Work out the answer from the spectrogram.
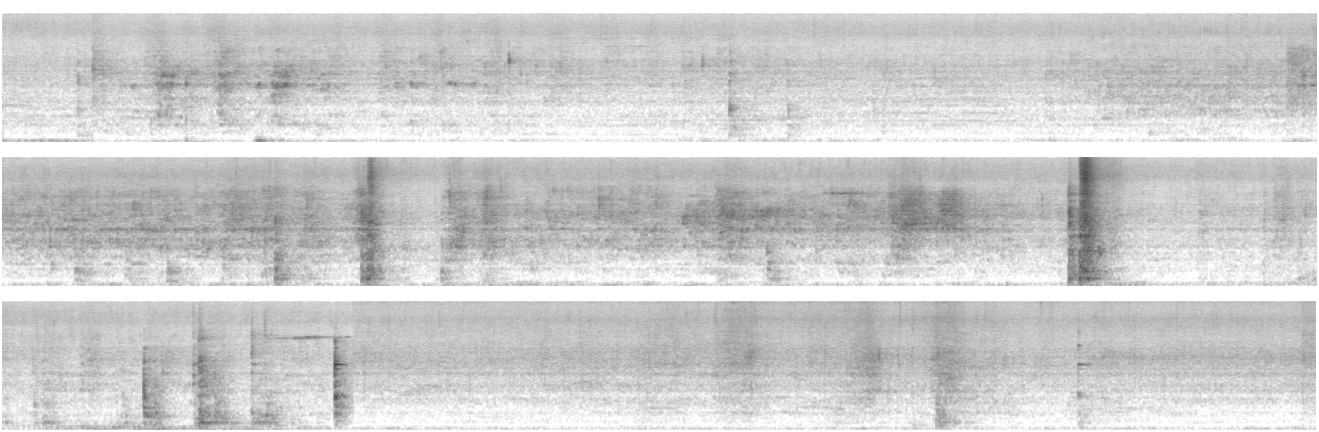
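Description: Macaroni and vegetables frying in a kadai, sizzling most strongly through the middle while a spatula stirs and scrapes them around. A few sharp knocks of the spatula against the pan, the loudest about halfway through.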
